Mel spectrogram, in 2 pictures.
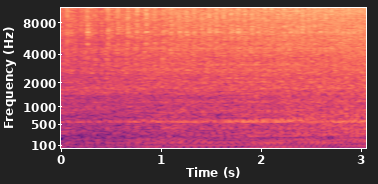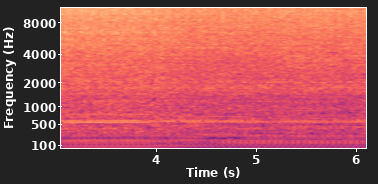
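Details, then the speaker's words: Craftsman lawn tractor small single, cold start after not running over a year, choked, battery charger on jump start: settles into a steady, even idle putter, no misses or surging; healthy, though owner heard a sputter and suspects it may be running low on gas. "There it is. Idling pretty good. Yeah, I'm happy. This thing hasn't run in a long time."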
